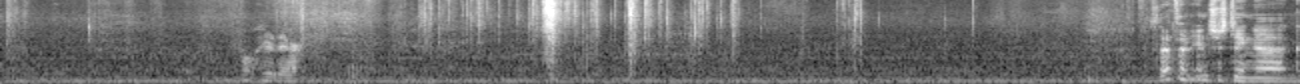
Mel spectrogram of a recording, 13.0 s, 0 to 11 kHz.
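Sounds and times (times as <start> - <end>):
steady low hum: 0.0 - 13.0
cards rustling in plastic sleeves: 4.0 - 7.5, 8.4 - 8.7.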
